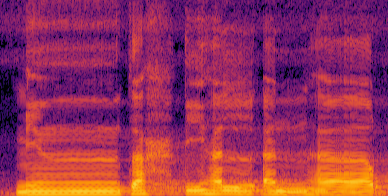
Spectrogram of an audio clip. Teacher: nun sukun bertemu dengan ta nun sukun bertemu dengan Ta Maka nun sukun ini tidak boleh dibaca izhar ya tidak boleh dibaca jelas harus dibaca samar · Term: ikhfa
